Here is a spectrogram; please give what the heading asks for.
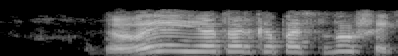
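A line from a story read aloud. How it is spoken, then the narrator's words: Exclaiming. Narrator (Russian): воскликнула Харимахини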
